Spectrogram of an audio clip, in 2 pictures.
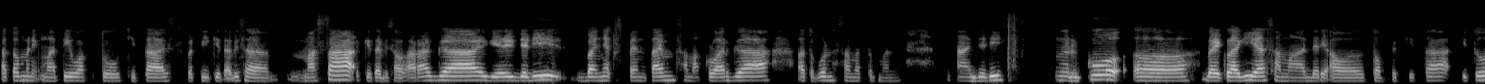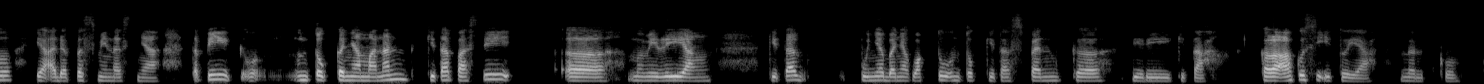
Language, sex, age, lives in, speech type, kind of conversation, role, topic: Indonesian, female, 25-29, Indonesia, conversation, unstructured, none, Apa pendapat Anda tentang bekerja dari rumah dibandingkan bekerja di kantor?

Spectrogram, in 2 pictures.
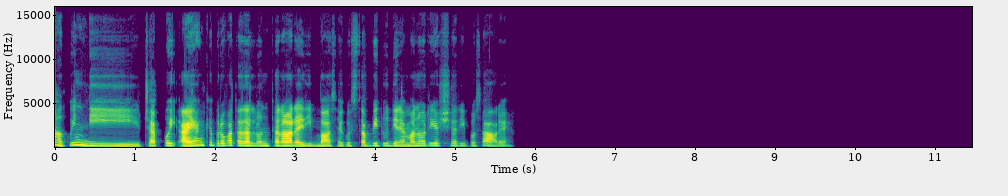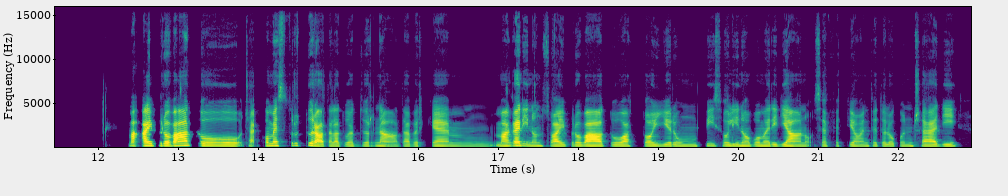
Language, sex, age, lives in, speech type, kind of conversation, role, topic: Italian, female, 30-34, Italy, conversation, podcast, host, In che modo la tecnologia influenza il tuo riposo?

